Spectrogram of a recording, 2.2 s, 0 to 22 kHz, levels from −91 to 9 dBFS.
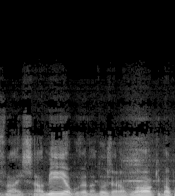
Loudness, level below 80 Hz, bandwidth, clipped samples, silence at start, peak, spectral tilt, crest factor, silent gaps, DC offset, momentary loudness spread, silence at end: -18 LUFS; -50 dBFS; 10 kHz; under 0.1%; 0 s; -2 dBFS; -6.5 dB/octave; 14 dB; none; under 0.1%; 8 LU; 0 s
